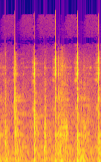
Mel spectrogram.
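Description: Hammer striking a rusted-in brake hose fitting at a rear disc brake caliper bracket, sharp metal-on-metal blows a little over two a second, knocking rust loose from the seized fitting.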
